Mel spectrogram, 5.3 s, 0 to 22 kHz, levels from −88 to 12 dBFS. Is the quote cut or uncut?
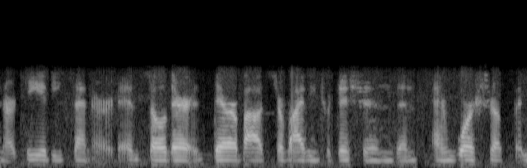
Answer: cut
